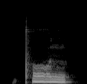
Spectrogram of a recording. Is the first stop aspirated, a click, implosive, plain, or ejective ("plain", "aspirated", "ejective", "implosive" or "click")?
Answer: aspirated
